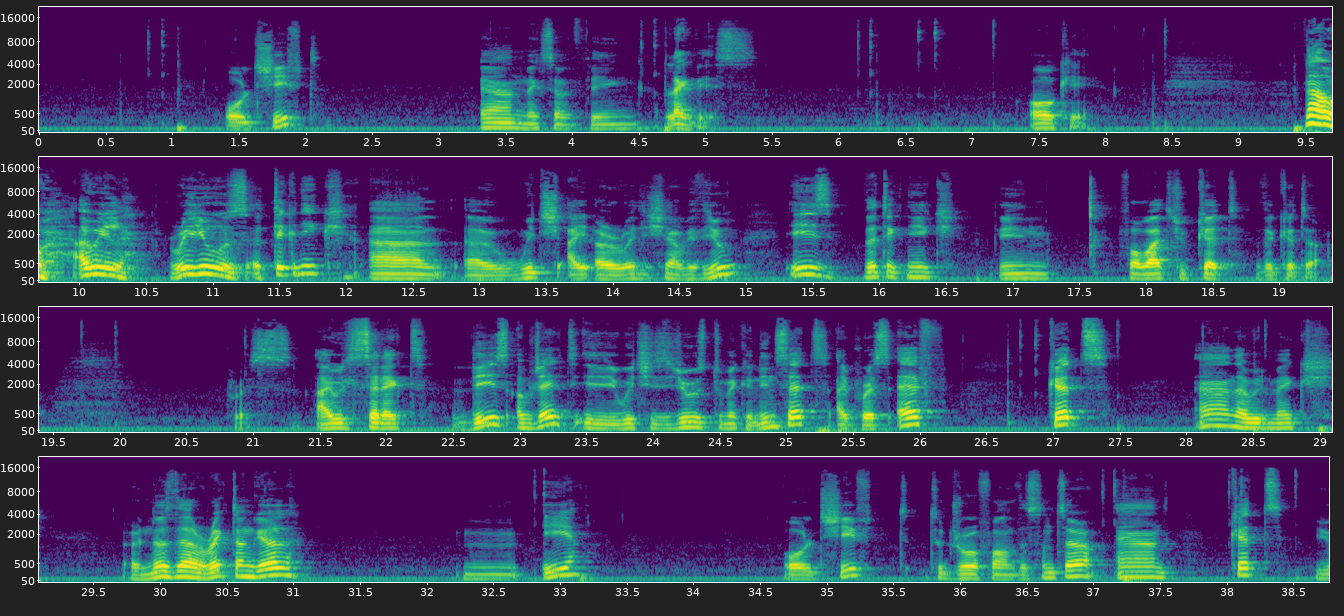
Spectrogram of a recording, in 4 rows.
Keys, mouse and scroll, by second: 0.8 click, 4.4 shift+click, 4.5 shift+click, 6.1 click, 6.2 click, 6.5 right click, 6.6 double right click, 7.1 middle click, 9.3 <, 19.6 middle click, 20.9 click, 25.2 f, 26.7 click, 27.4 middle click, 28.5 shift+middle click, 28.8 middle click, 32.7 click, 37.0 shift+click, 37.1 shift+click, 38.0 click, 38.0 click, 38.4 middle click.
